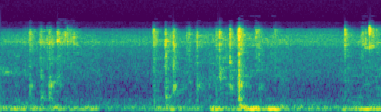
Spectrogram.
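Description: Computer keyboard typing while filling in a form, quick bursts of light clicking keystrokes with short pauses, close and fairly quiet, no voices.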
